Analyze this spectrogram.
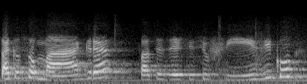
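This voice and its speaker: A woman is speaking. The room echo is audible and background noise is noticeable. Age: 30s. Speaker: TV caller. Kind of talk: call-in question.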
